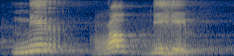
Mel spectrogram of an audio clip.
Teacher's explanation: Jadi bunyi nun mati tanwin itu lebur sama sekali, dan masuklah suara huruf ra dan lam, seperti min rabbihim, maka dibaca mir rabbihim. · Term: idgham bila gunnah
